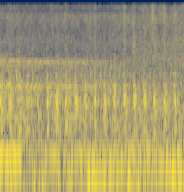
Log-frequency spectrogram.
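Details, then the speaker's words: Washing machine spin dryer that had been spinning slowly, tested after the repair: steady low hum with an even fast pulse and no scraping or slipping; the spin drum now reaches proper speed and dries, so the problem is fixed. "Perhatikan baik-baik Kalau udah kencang berarti masalahnya udah beres ya ya Nah beda ya Neng Ya sudah mantap nih ya sudah langsung ngering ini"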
